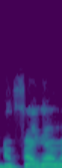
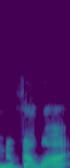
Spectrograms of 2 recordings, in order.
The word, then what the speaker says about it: Novello: easily butchered but then I became novello and people call me novella and I'm like it's an O oh um Facebook same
